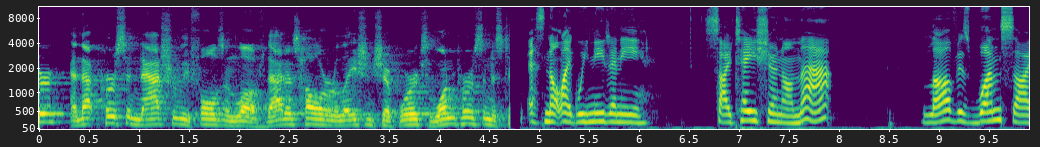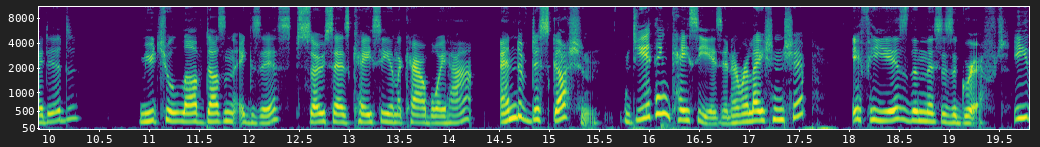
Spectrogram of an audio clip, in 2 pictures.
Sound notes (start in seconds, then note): none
